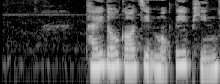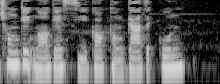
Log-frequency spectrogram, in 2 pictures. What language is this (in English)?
Cantonese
